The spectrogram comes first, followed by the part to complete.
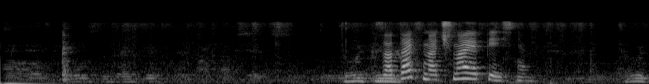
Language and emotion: Russian, neutral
